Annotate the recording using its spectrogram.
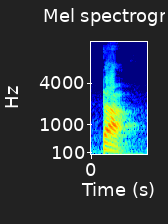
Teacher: നാവും വായും ഈ പൊസിഷനിൽ വെച്ചുകൊണ്ട് തൊണ്ടയിൽ നിന്നും ശബ്ദംഉണ്ടാക്കി നിശ്വാസവായു വായിൽ എത്തുന്നു നാവിൻറെ തുമ്പ് മുകളിലേക്ക് ഉയർന്ന് മടങ്ങിയിരിക്കുന്നതിനാൽ നിശ്വാസവായുവിന് വായിൽ നിന്നും പുറത്തേക്ക് കടക്കാൻ സാധിക്കാതെ പൂർണമായി തടയപ്പെടുന്നു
